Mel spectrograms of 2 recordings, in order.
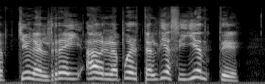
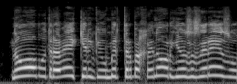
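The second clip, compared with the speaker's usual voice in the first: put-on high, fast complaining girl; the girl complaining to the goblin again; whiny girl; 7 semitones higher, faster than usual. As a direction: rush it out high and helpless. Girl tells goblin her trouble.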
